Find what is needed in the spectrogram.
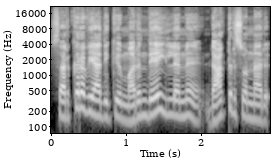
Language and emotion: Tamil, sad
